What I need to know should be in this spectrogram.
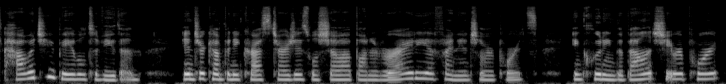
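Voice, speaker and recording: Higher-pitched woman narrating a scripted tutorial. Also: vocal fry, no room sound, clean studio sound.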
